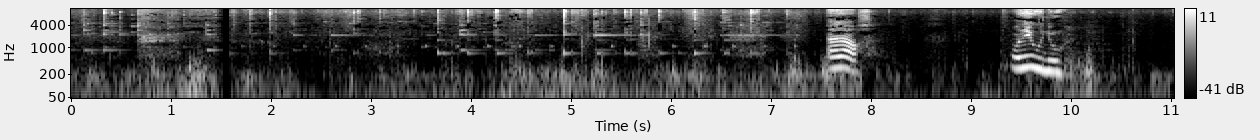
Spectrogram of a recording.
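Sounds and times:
sheep bells clanking: 0.0s - 7.6s.

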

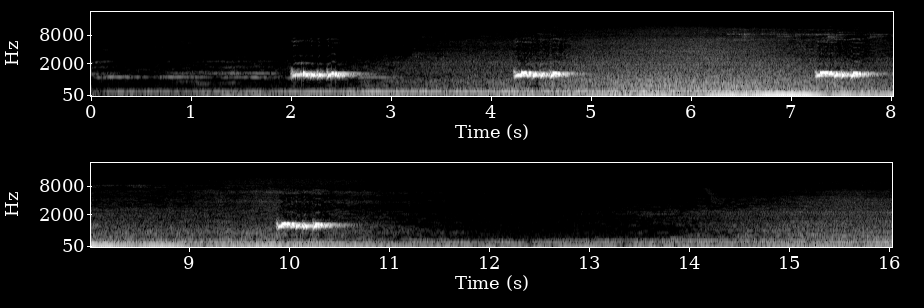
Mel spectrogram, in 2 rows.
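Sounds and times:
dove cooing: 2.0s - 2.8s, 4.2s - 5.0s, 9.8s - 11.0s.

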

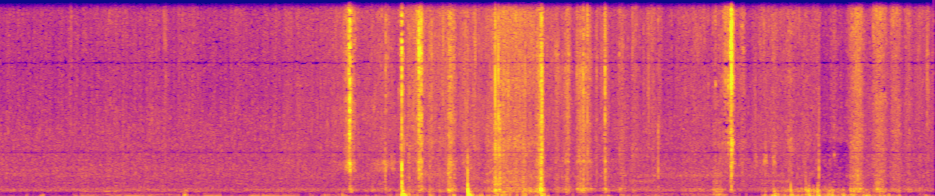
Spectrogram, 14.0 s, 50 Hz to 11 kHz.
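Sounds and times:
camera handling knocks: 5.8s - 6.4s.

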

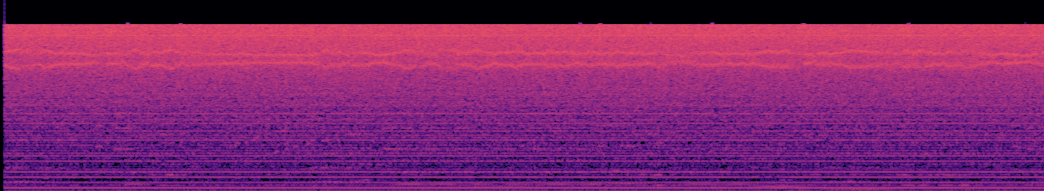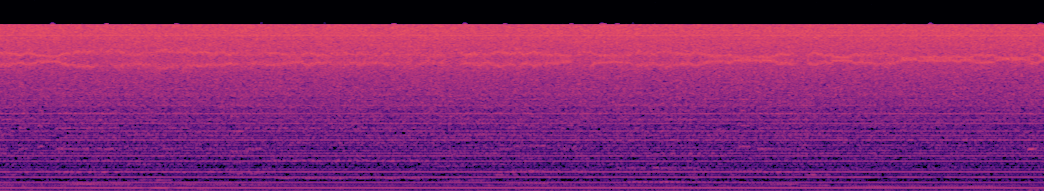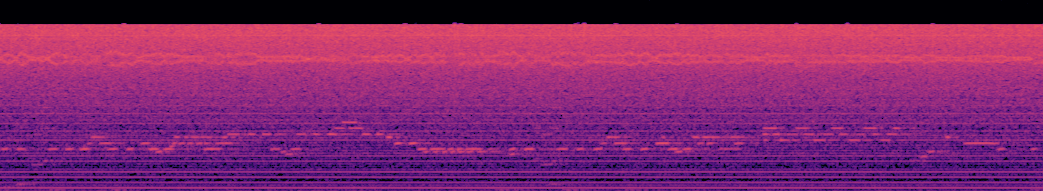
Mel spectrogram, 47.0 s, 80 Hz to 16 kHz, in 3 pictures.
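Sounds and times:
electrical hum: 0.1s - 46.9s
faint wavering high whine: 0.1s - 46.9s
faint hiss: 31.0s - 46.9s.

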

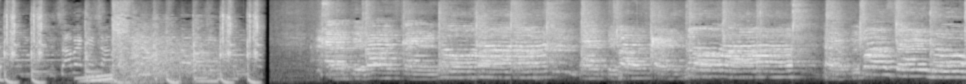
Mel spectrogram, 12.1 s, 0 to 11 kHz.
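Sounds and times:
small group singing a celebration song: 3.9s - 12.0s
hand claps: 4.0s - 11.8s.

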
